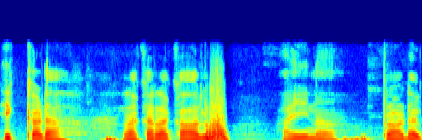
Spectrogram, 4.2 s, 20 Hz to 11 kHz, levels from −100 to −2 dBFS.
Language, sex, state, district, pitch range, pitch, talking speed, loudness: Telugu, male, Andhra Pradesh, Sri Satya Sai, 120-130 Hz, 125 Hz, 70 wpm, -19 LUFS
